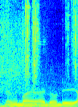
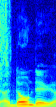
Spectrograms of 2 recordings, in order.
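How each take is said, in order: First: Said in the usual way. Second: Louder. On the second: Real, not acted. Louder repeat, stress on don't.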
